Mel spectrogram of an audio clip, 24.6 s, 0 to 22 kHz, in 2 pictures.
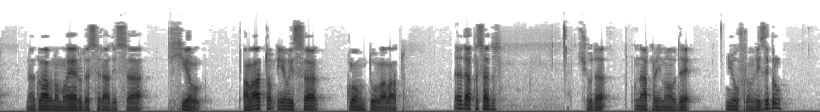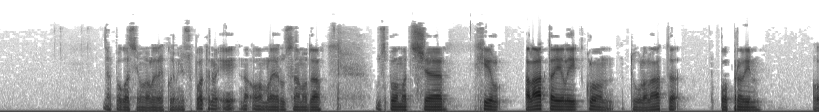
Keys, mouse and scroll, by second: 0.2 click, 0.6 click, 8.9 right click, 11.9 click, 13.0-14.0 drag, 14.5 click, 15.4-16.4 ctrl+scroll up 1, 21.9 click, 22.7 scroll down 1, 22.9 [, 24.0 ctrl+click.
